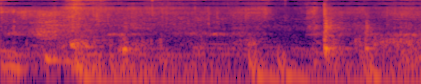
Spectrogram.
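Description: Water splashed by hand onto an earthen mud wall to wet it before fresh mud is applied: a few irregular wet splashes and knocks.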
